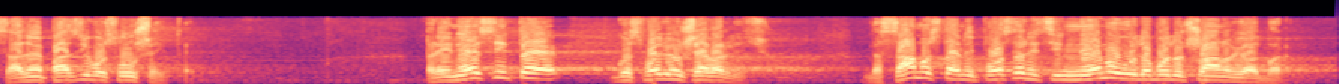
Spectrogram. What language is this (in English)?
Serbian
